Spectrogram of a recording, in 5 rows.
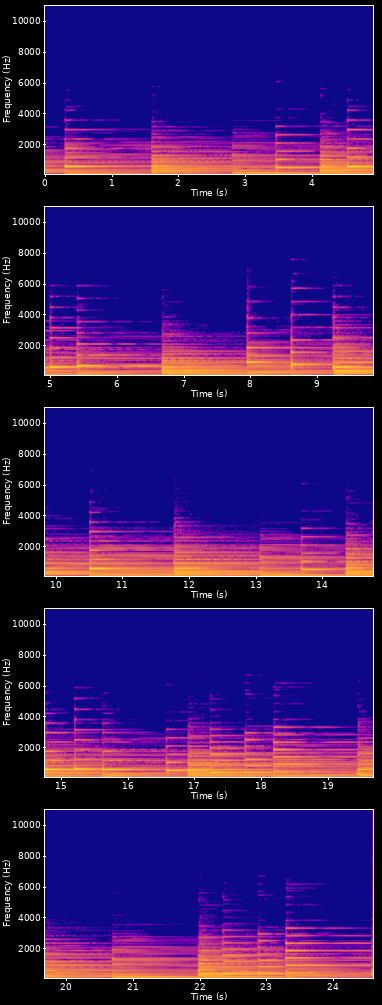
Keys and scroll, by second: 9.1 ctrl+j, 11.5 ctrl+t.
